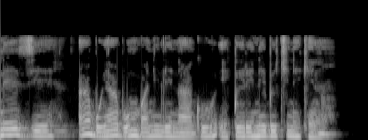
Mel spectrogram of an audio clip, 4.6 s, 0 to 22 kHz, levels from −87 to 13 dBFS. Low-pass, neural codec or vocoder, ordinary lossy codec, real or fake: 7.2 kHz; none; none; real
